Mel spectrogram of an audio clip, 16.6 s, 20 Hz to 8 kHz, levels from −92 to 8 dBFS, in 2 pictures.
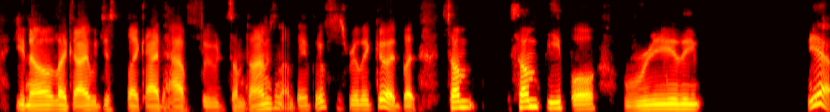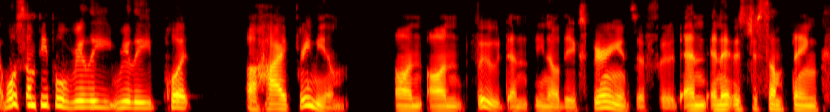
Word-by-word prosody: you 120 - -1
know? 110 +2 +5
Like, 115 -3 +1
I 105 +1 +5
would 110 -2 -4
just 110 -3 -10
like, 100 -1 -1
I'd 100 -1 +1
have 95 0 -1
food 95 -2 -9
sometimes, 120 +9 -1
and 145 - -5
I'd - - -11
be - - -5
like, 105 - -9
"This 155 -1 -5
is 125 - -15
really 115 0 -1
good." - - +3
But - - +1 0.3
some 165 +2 +3 0.4
some 175 +2 +5
people 65 - +1 0.3
really 125 +4 +3 1.1
yeah, - - +3
well, 200 +7 +3
some 225 -2 +3
people 210 -6 +1
really, 165 0 +1
really 150 -2 0
put 160 -2 +3 0.6
a - - +3
high 125 -1 +2
premium 175 - -1 0.5
on 100 -1 0
on 100 -1 -1
food - - -1
and, 85 -2 -6
you 105 -2 -8
know, 90 -2 -3
the 90 +1 -7
experience 125 - 0
of - - -8
food, - - -11
and 110 0 +2
and 115 - 0
it 120 - +3
it's 115 -3 -3
just 125 - -9
something- 110 -4 -1
115 Hz, 180 wpm, -24 LUFS, 100-150 Hz, 1.1 s, know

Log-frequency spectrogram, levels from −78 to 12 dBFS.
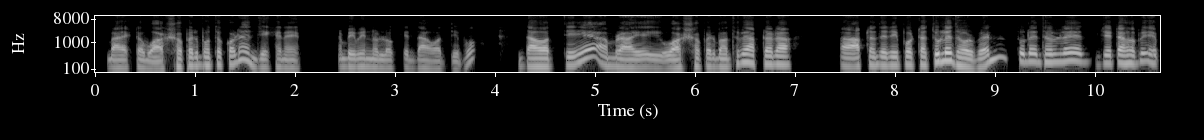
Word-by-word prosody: বা 115 - +1
একটা 120 - -7
ওয়ার্কশপ 100 +5 0
এর 140 - -3
মত 145 - -2
করেন 230 +8 +1
যেখানে 120 0 -5 0.6
বিভিন্ন 125 0 -3
লোককে 115 +2 -9
দাওয়াত 105 -3 -3
দিবো। 100 - -8 0.6
দাওয়াত 130 0 +5
দিয়ে 175 - +1 0.2
আমরা 130 -3 +1 0.2
এই 120 - -3
ওয়ার্কশপ 115 +3 0
এর 130 - -6
মাধ্যমে 170 +10 0
আপনারা 160 -1 +3 0.6
আ - - +4
আপনাদের 150 0 -2
রিপোর্টটা 155 0 0
তুলে 210 +2 +7
ধরবেন। 130 - +2 0.3
তুলে 200 0 +2
ধরলে 195 +3 +2 0.3
যেটা 175 +1 +3
হবে 205 +5 -1
135 Hz, 160 wpm, -23 LUFS, 120-170 Hz, 0.6 s, তুলে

